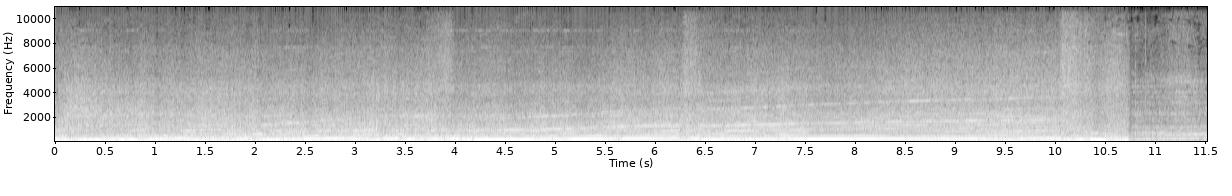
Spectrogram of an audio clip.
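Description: All-wheel-drive and front-wheel-drive drag race cars running 9-second passes, engines screaming loudly through rising gear-by-gear pulls with brief shift breaks, a sustained close roar that cuts off sharply near the end.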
